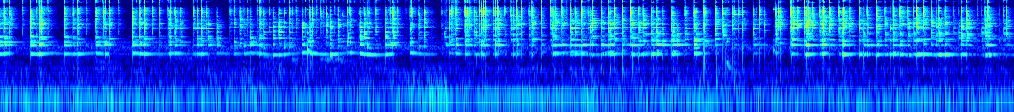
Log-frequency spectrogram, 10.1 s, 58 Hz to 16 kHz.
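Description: Fingernails tap rapidly on a glass water bottle holding water, producing a dense stream of bright, chime-like clicks. Each tap is short, and a steady ringing tone around 1 kHz sustains beneath them, with a faint low rumble underneath.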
